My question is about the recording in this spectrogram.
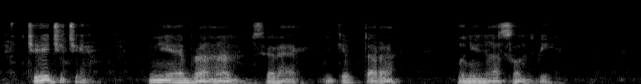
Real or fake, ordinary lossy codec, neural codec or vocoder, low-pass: fake; none; codec, 16 kHz, 4 kbps, FreqCodec, smaller model; 7.2 kHz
